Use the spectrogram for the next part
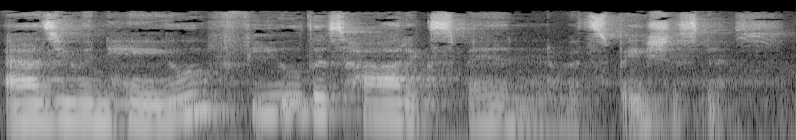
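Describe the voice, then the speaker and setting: A woman leads a guided relaxation in a dark, mellow voice. She speaks unhurriedly and soothingly, letting phrases trail off at the end. The recording has a noticeably roomy echo with a faint layer of noise behind her. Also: fairly low pitch, lively intonation, measured pace. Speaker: guided meditation instructor. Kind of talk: slow guided relaxation narration.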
